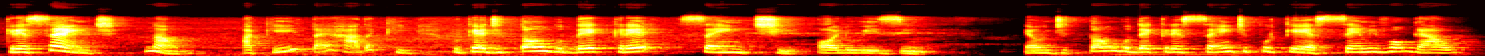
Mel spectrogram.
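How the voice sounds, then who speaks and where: Her delivery is measured and creaky, medium in pitch with lively intonation, while she takes students through Portuguese grammar at a board. She breaks it down step by step, pointing things out and saying "olha" and "ó" often. The highs are cut off in the recording.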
